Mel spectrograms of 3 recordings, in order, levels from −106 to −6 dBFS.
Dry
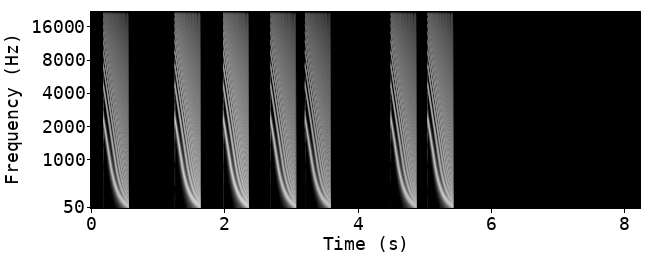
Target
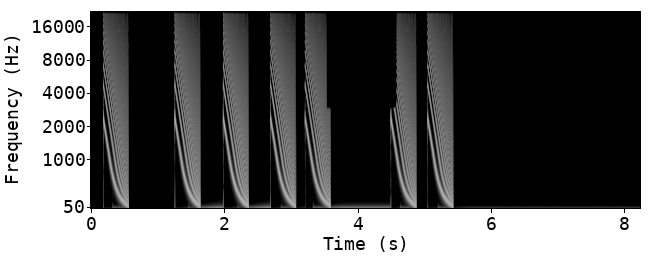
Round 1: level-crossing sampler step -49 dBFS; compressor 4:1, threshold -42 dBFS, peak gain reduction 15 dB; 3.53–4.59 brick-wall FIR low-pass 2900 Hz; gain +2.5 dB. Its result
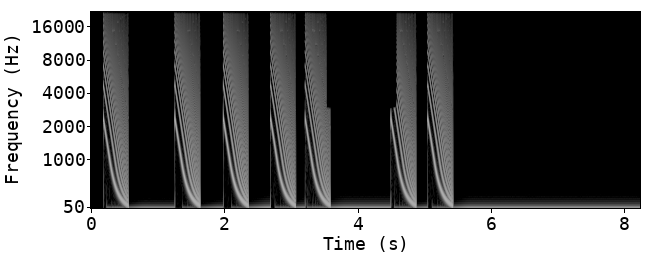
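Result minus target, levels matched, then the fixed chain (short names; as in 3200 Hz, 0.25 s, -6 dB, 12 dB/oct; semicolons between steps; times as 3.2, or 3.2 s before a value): level-crossing sampler: distortion +13 dB
level-crossing sampler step -56 dBFS; compressor 4:1, threshold -42 dBFS, peak gain reduction 15 dB; 3.53–4.59 brick-wall FIR low-pass 2900 Hz; gain +2.5 dB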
